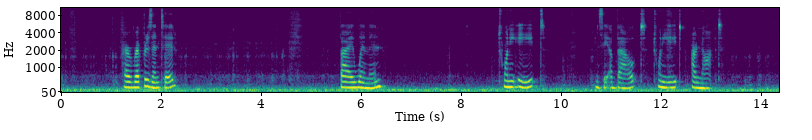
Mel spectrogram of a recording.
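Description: A pencil scratches softly across paper.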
